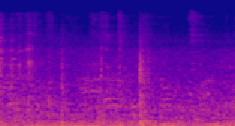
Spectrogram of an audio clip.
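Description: Restaurant dining-room noise: background voices over a steady low rumble, with two sharp clicks, one at the start and one about a second and a half in.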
